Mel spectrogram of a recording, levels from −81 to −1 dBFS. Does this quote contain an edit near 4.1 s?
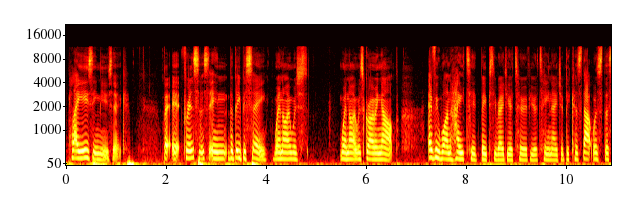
yes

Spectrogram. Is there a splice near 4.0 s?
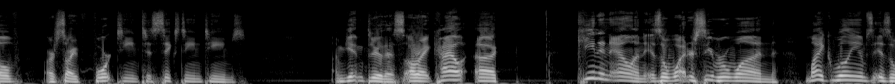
no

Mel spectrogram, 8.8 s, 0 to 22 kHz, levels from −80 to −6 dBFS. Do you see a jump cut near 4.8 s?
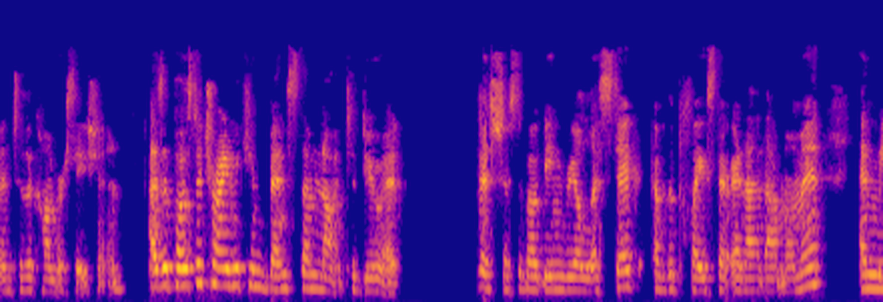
yes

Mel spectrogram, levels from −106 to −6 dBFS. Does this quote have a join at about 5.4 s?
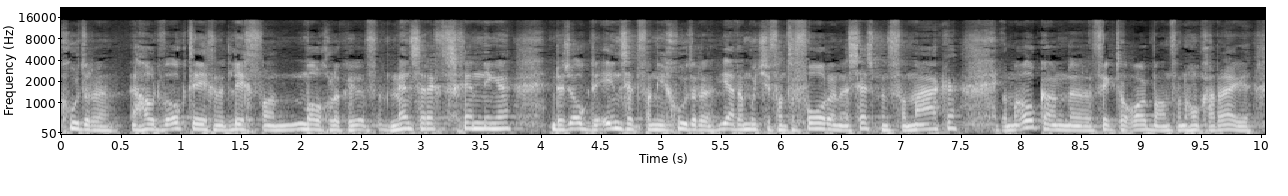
no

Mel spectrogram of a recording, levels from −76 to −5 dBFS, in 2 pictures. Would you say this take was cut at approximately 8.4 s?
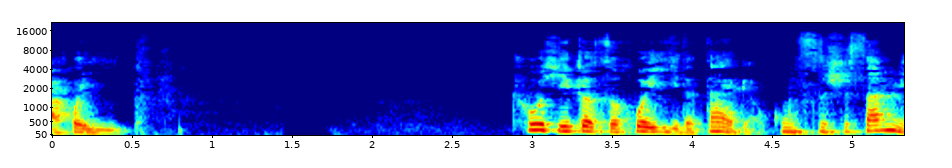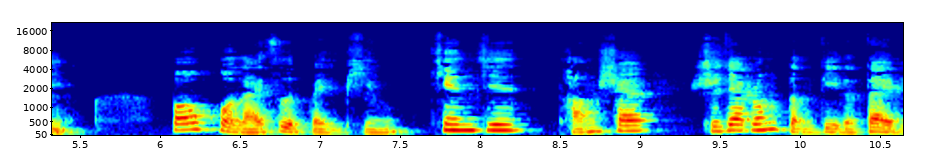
yes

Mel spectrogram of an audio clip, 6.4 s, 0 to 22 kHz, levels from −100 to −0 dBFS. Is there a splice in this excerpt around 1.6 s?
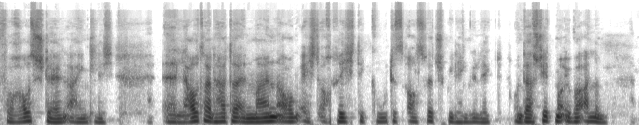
no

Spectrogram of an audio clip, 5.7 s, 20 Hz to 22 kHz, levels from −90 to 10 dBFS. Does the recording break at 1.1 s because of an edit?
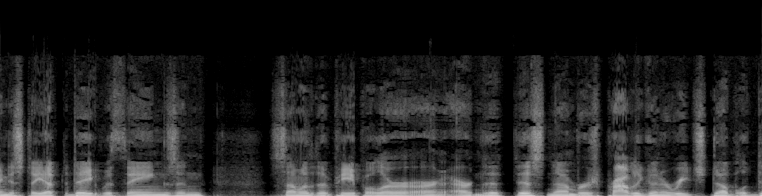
no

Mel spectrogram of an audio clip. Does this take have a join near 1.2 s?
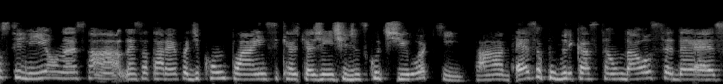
no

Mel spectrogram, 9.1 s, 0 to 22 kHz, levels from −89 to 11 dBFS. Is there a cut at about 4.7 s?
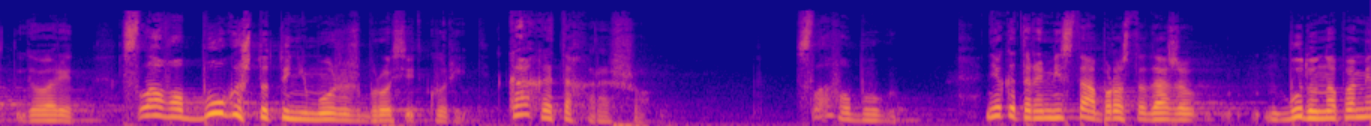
no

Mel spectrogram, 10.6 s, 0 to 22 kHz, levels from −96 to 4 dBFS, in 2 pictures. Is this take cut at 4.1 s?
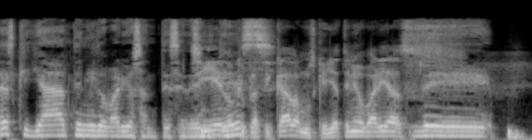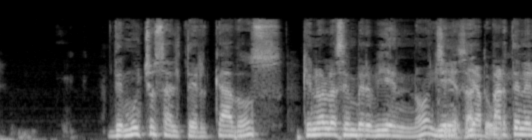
no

